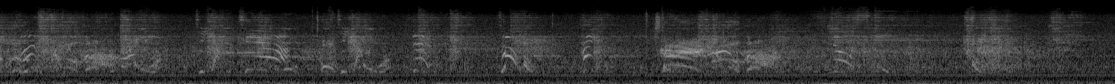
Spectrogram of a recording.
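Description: Metal blades clash and ring out sharply, again and again.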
